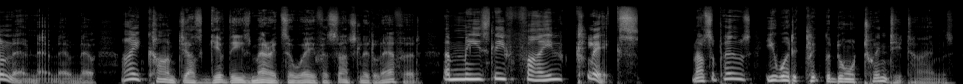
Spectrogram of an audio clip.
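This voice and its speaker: An actor voices the fussy, needy male narrator of an office video game in a high, heavily acted voice. His sarcastic delivery swings between pleading, wry sarcasm, and giddy excitement.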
